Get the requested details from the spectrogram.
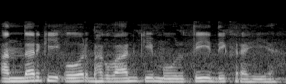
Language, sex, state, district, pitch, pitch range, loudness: Hindi, male, Uttar Pradesh, Lucknow, 140 Hz, 135-150 Hz, -16 LUFS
